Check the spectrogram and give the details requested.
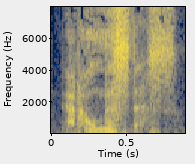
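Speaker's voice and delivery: ordinary talk, nothing marked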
